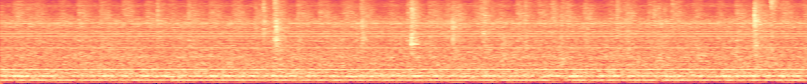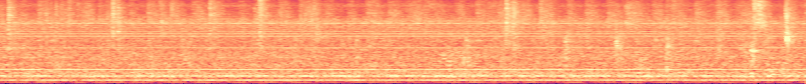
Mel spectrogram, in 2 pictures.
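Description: Siemens front-loading washing machine running: a steady motor hum with a few faint clicks.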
